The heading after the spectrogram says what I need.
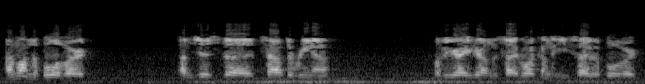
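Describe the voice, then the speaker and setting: Clipped, sharp-edged man on police radio. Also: on the low side, monotone, fast talker. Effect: two-way radio. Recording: muffled police scanner radio transmission.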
